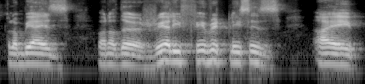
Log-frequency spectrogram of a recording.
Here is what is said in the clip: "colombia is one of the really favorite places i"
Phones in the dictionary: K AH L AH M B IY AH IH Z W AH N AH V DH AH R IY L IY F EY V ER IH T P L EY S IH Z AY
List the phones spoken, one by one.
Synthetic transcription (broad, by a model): K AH L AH M B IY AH IH Z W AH N AH V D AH R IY L IY F EY V ER IH T P L EY S IH Z AY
